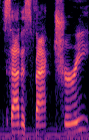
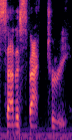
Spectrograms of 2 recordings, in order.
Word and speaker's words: satisfactory: You had said satisfactory using a CH sound here at the end. Okay. The word is satisfactory.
